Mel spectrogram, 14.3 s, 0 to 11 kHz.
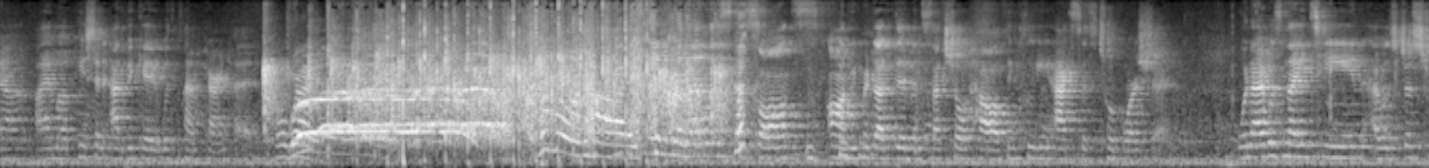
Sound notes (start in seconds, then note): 4.5 cheers and applause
